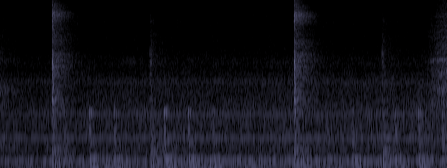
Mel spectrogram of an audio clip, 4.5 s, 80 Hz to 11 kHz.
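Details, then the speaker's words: Series 8 printer commissioning, solenoid valve actuated from its red test button: two crisp clicks a couple of seconds apart over a quiet hum; solenoid switching cleanly, normal. "I'm going to go ahead and press each one in turn and what I'm looking for when I press them I'm actually listening for a click of the solenoid clicking so if we do the flush you can hear that nice click"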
